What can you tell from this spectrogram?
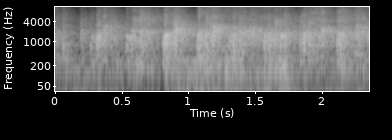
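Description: An audience applauds in a steady, dense round of clapping that holds at an even loudness throughout, with no voices over it.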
